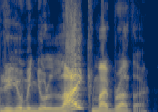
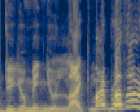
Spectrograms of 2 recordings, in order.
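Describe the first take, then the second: First: It is said in a teasing, suggestive way. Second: It is said in a plain, neutral way. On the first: The listener finds the brother attractive. "The second one was saying you find him attractive" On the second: The listener is fond of the brother. "The first like was saying that you like him"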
